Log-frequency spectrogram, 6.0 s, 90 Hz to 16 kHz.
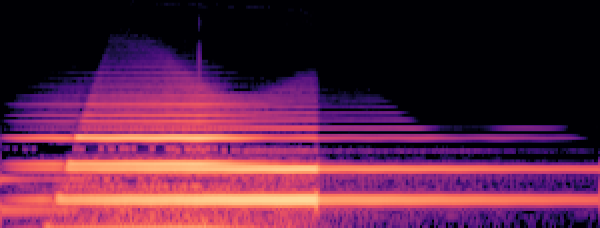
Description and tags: tubular system G#1
This sample is part of the "K5005 multisample 11 tubular system" sample
pack. It is a multisample to import into your favorite sampler. It is a
tubular bell sound with quite some varying pitches. In the sample pack
there are 16 samples evenly spread across 5 octaves (C1 till C6). The
note in the sample name (C, E or G#) does not indicate the pitch of the
sound. The sound was created with the K5005 ensemble from the user
library of Reaktor. After that normalizing and fades were applied within Cubase SX.
bell, experimental, multisample, reaktor, tubular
